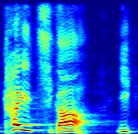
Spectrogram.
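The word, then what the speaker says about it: קַיִץ: 그리고 8장에서는 여름 과일 한 광주리를 환상으로 보여 주시는데 왜 하필 여름 과일이었을까?이 이 여름가일이라는 히브리어 단어는요 카이츠입니다.이 카이츠인데요.이 카이츠가이 끝이라는 세상의 끝이라는이 히브리어 단어인 캐치와 발음이 매우 유사합니다.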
